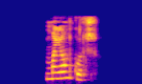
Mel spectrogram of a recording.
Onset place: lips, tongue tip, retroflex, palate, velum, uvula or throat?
lips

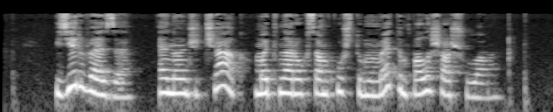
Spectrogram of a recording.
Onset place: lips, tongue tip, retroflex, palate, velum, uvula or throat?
tongue tip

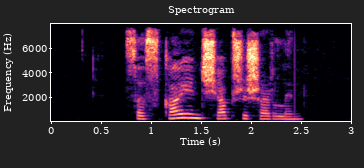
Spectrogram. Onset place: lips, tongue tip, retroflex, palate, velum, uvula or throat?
tongue tip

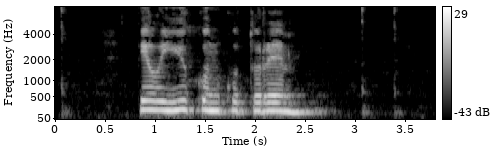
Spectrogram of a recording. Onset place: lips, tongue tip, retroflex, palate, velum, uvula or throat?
lips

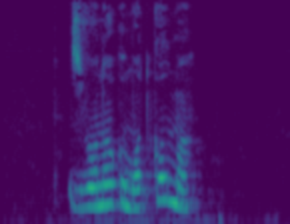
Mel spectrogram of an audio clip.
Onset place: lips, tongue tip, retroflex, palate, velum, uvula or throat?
tongue tip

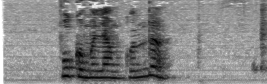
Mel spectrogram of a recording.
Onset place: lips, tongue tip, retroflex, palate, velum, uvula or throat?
lips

